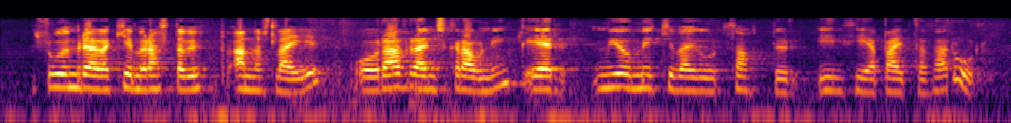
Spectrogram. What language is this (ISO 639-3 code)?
isl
